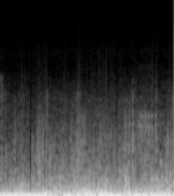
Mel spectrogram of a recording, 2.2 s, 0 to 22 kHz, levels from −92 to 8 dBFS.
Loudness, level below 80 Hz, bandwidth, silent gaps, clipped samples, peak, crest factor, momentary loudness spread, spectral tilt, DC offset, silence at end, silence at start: -14 LUFS; -8 dBFS; 2 kHz; none; under 0.1%; 0 dBFS; 6 dB; 3 LU; -12 dB/octave; under 0.1%; 0 s; 0 s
